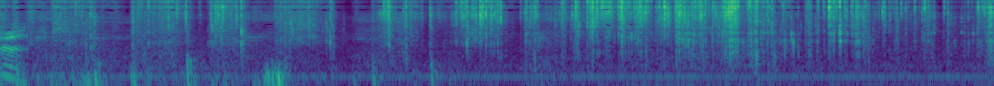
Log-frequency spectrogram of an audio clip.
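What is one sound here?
Foil card packs crinkle and rustle as hands shuffle them.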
